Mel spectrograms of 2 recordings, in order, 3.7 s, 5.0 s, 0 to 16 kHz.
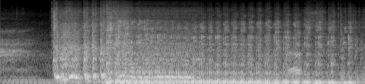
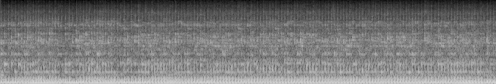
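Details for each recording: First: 2011 Yamaha T50 outboard, run without water, before repair: catches then runs rough and lumpy, stumbling firing beat; running rich. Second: 2011 Yamaha T50 outboard after replacing fuel line, bulb, thermostats, spark plugs and low-pressure fuel pump (previously rough, dying): steady even low thrum, smooth idle, no misses; not as smooth as hoped but much better.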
